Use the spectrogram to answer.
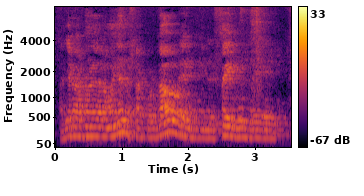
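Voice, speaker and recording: Man organizing a local meeting, mellow voice, rambling and indignant, captured from afar in a very echoey hall. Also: fairly high pitch, brisk. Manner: animated, rambling, indignant asides. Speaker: event organizer. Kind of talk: addressing a live audience. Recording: very echoey hall, distant mic.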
